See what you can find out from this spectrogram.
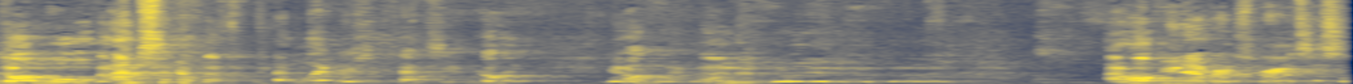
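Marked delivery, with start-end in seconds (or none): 0.0-0.5 loud, higher command; cop's command. Retold or imitated. The cop holds a gun to his face, loud command. 3.6-4.8 scared plea. Retold or imitated. Pleading with the police.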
